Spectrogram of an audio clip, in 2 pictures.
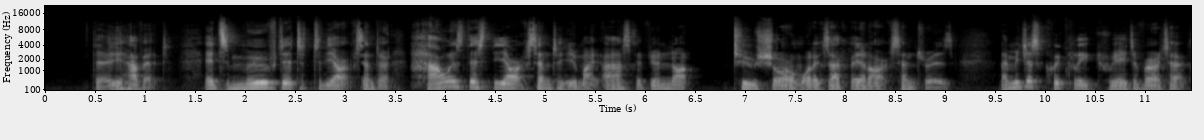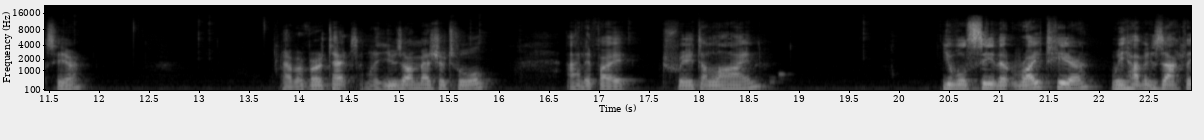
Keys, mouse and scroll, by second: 9.9 shift+a, 18.9 ctrl+click.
